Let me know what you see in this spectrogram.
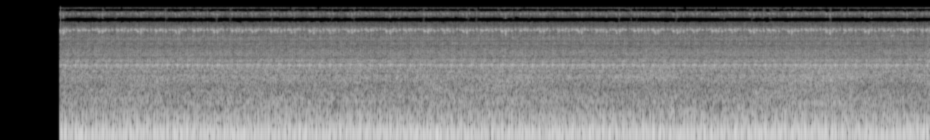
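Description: A car engine idling steadily with a low hum, cutting in abruptly about a second in.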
